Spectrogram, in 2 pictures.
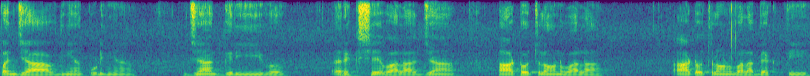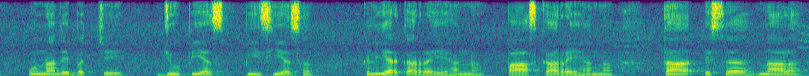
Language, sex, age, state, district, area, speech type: Punjabi, male, 18-30, Punjab, Mansa, urban, spontaneous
